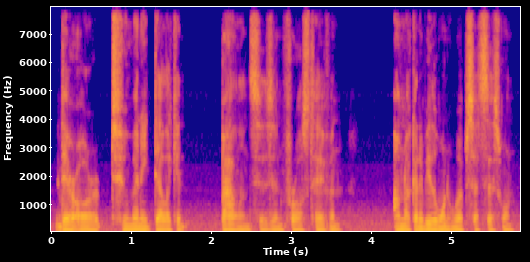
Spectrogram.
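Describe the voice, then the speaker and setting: A man's voice: on the low side, flat delivery, normal speed, close to an everyday voice. A man playing a frustrated, world-weary werewolf official talking intimately with his partner in an audio roleplay, in a conversational, sighing way. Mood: frustrated, resigned. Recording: clear background noise.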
